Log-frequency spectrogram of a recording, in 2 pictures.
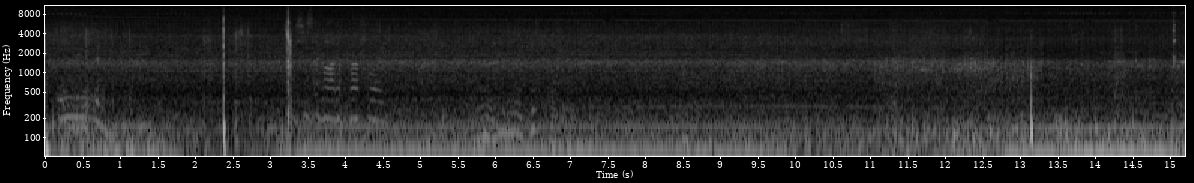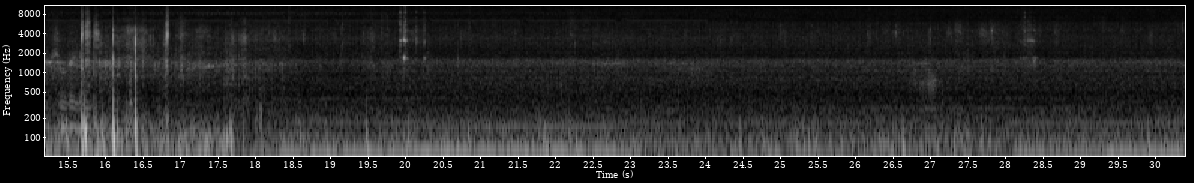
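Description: Steady low hum of a car running at slow speed, heard from inside the cabin, with a few sharp knocks about halfway through.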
